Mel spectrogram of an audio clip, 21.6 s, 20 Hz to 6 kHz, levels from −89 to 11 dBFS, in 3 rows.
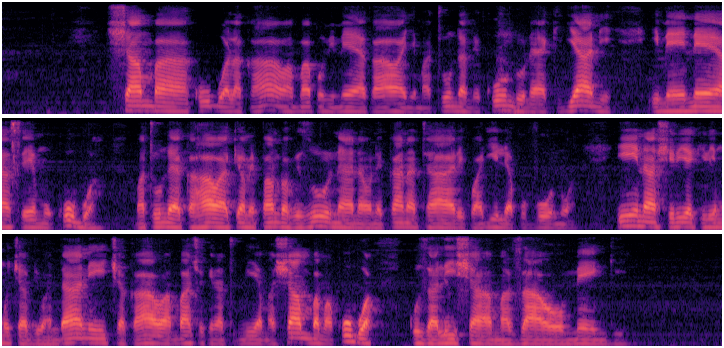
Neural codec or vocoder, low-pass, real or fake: none; 5.4 kHz; real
